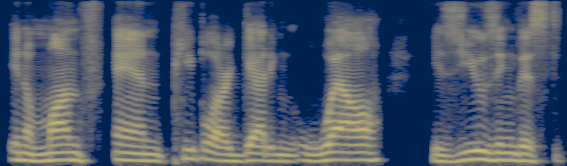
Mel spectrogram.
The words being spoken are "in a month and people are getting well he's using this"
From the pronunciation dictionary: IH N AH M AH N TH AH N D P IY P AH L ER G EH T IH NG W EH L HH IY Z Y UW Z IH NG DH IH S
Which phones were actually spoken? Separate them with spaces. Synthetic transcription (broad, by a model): IH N AH M AH N TH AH N P IY P L ER G EH T IH NG W EH L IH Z Y UW Z IH NG DH IH S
